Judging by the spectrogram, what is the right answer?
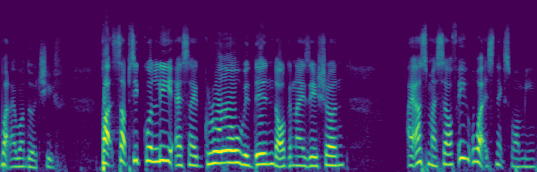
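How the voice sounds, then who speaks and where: In a very clean recording with a silent background and a dry, close sound with no echo, a woman with a Singaporean accent speaks at a moderate pace, her fairly high voice carrying lively intonation. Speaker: church member giving testimony. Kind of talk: testimony.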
